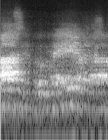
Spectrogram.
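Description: A congregation quietly chanting back a Sanskrit prayer verse in response, many voices blending together without one clear pitch, fading briefly about half a second in.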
